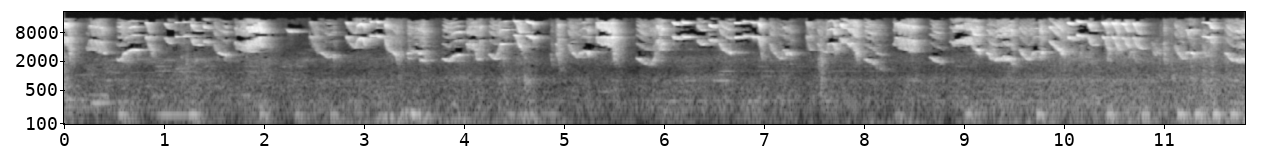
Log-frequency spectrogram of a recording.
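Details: Saffron finch in full song, pouring out rapid high chirps and slurred downward-sweeping notes in an almost unbroken stream, with a low background hum.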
